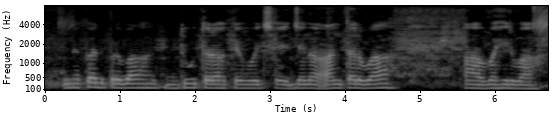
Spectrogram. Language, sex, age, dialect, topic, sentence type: Maithili, male, 18-24, Eastern / Thethi, banking, statement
